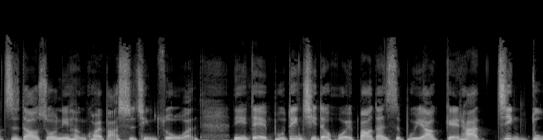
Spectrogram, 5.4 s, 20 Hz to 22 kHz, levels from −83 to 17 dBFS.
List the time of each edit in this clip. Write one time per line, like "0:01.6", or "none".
0:04.4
